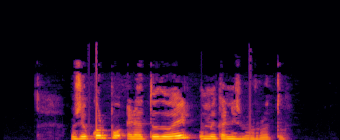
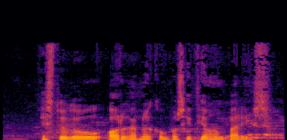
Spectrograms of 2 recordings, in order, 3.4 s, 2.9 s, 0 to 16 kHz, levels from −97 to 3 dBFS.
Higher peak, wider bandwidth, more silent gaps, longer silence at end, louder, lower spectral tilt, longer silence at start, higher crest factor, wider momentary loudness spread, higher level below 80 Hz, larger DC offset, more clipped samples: first, 0 dBFS vs -4 dBFS; second, 10 kHz vs 11.5 kHz; neither; first, 0.55 s vs 0.05 s; first, -17 LUFS vs -24 LUFS; second, -5 dB/octave vs -7 dB/octave; first, 0.7 s vs 0.4 s; about the same, 18 dB vs 20 dB; first, 13 LU vs 10 LU; about the same, -56 dBFS vs -58 dBFS; neither; neither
